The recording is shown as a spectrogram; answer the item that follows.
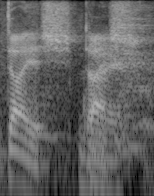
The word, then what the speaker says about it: Daesh: This is Daesh. Daesh. So it's kind of like what Sean Connery plays backgammon with.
